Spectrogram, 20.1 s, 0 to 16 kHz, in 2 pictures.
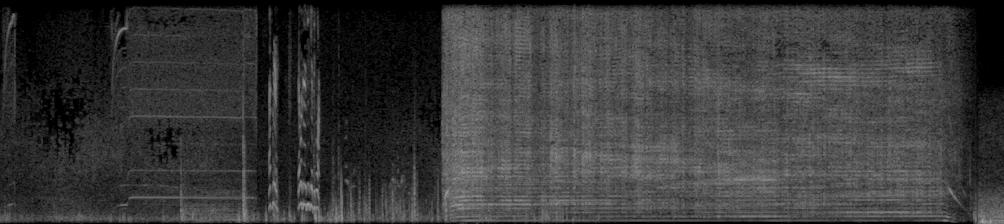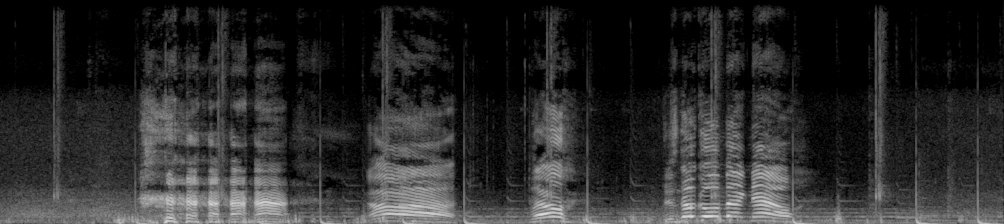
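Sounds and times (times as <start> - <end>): power drill boring: 4.4 - 9.8.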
